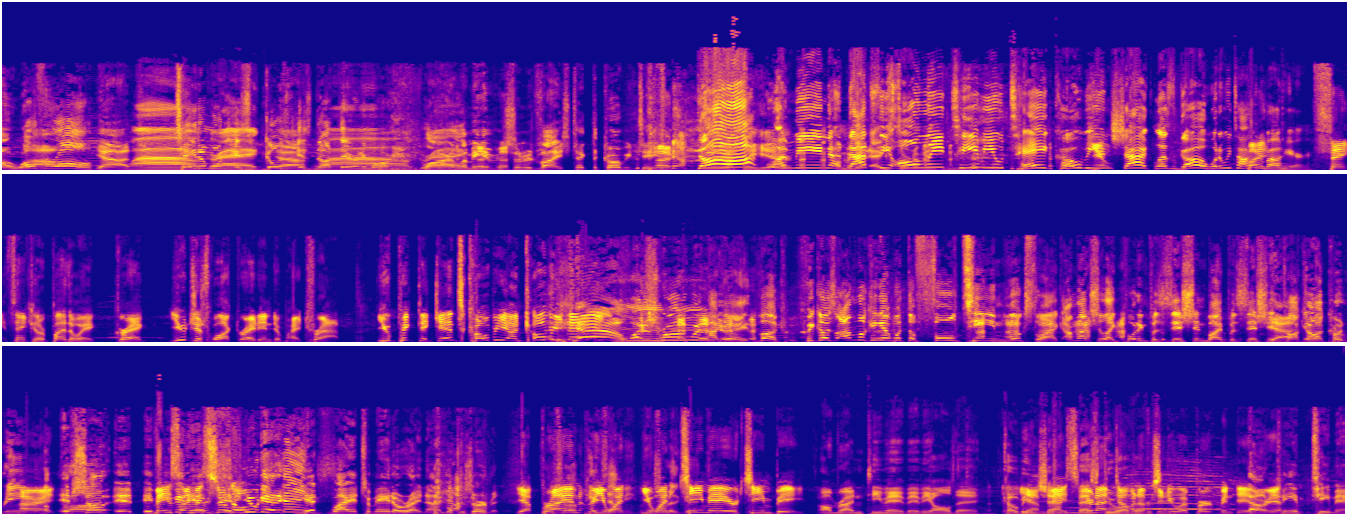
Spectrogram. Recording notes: live from the Nixo Lounge at the E-Central Hotel!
